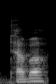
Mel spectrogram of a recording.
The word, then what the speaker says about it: Teva: then we'll go to Teva and we'll go into I guess I guess I guess it's not pronounced Eva it's pronounced Ewa tefa it's an Israeli company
